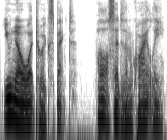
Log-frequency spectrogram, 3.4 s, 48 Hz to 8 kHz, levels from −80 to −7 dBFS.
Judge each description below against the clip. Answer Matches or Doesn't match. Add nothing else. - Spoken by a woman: Doesn't match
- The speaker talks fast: Doesn't match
